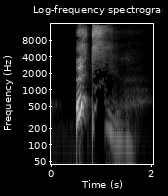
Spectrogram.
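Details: Person whose partner is deliberately trying to make them sneeze; a quick intake of breath, then one explosive sneeze trailing into a short voiced sigh; a single sneeze.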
